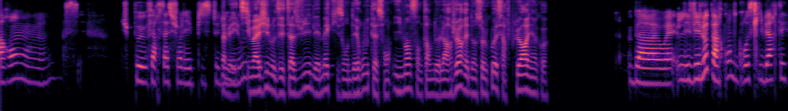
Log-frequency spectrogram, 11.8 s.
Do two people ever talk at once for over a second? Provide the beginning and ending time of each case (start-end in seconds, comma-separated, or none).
none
